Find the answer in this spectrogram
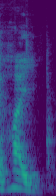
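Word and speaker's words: high: या स्टार्टिंग में आए एक छोटा सा वर्ड देखिए हाई कितनी बार आपने पढ़ा होगा अब जीएच यहां लास्ट में आ रहा है इसे हम क्या पढ़ते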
